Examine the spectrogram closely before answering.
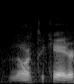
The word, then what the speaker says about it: Decatur: North Decatur.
